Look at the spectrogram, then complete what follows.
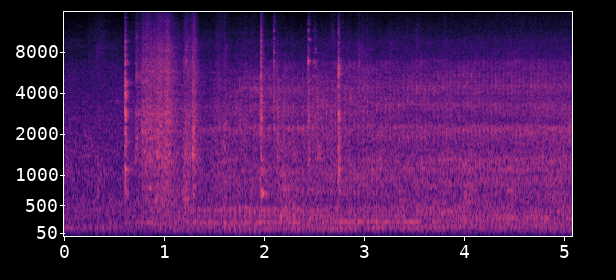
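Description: A motorcycle engine running steadily close by, with a few sharp metallic clinks of a serving ladle against steel plates and a brief scraping hiss about a second in.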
